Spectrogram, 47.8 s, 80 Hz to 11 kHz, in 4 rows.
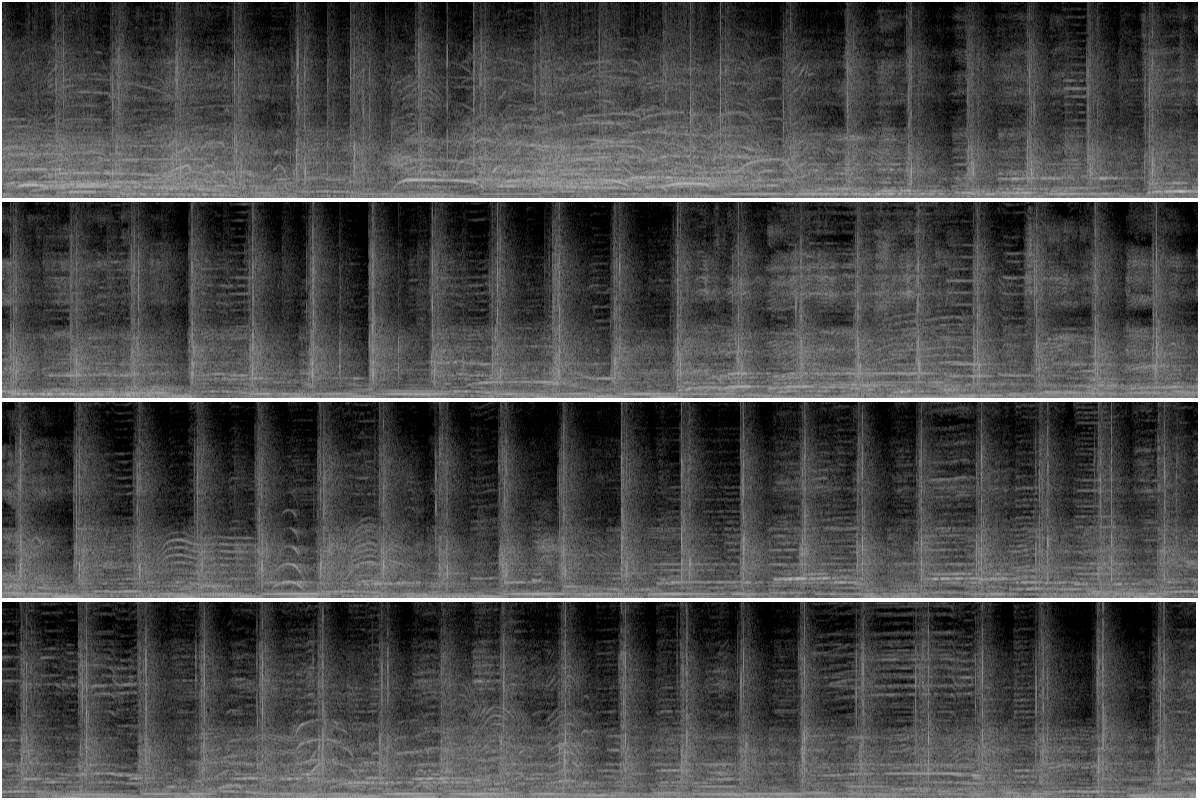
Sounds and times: Music: 0.0s - 47.8s.

